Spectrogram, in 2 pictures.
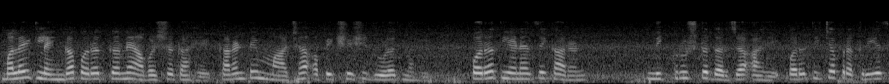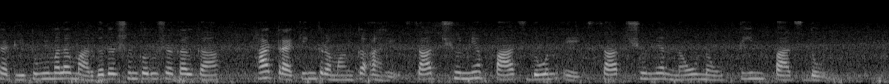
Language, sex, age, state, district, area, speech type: Marathi, female, 45-60, Maharashtra, Thane, urban, read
